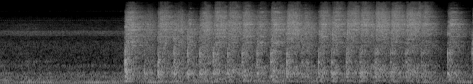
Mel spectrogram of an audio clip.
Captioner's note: tapping sounds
